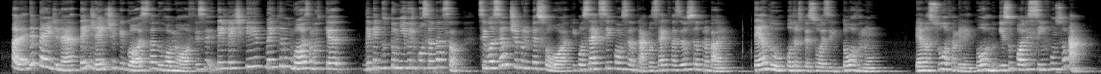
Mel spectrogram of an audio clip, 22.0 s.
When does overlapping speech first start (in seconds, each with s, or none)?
none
